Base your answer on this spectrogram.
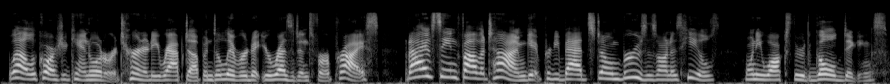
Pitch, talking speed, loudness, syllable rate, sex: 230 Hz, 250 wpm, -18 LUFS, 6.9 syllables/s, female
